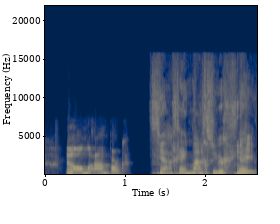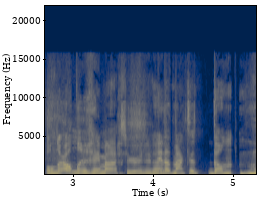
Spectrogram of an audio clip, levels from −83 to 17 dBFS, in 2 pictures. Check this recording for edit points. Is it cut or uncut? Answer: uncut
